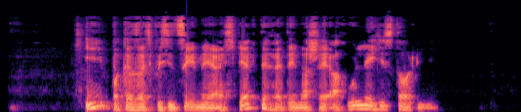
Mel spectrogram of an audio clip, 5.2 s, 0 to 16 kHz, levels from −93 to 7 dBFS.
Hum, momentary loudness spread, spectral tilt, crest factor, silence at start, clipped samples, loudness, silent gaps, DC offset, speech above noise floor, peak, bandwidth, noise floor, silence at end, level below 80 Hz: none; 6 LU; -5 dB/octave; 16 dB; 0.75 s; under 0.1%; -14 LUFS; none; under 0.1%; 65 dB; 0 dBFS; 9.6 kHz; -78 dBFS; 0.85 s; -30 dBFS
